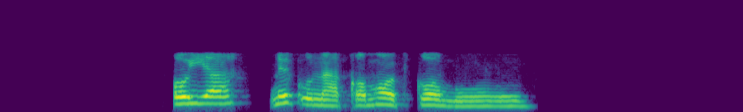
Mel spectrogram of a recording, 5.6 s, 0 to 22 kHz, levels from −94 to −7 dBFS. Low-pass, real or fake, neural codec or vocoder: 3.6 kHz; fake; codec, 24 kHz, 3 kbps, HILCodec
